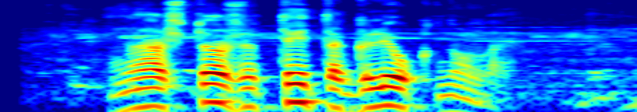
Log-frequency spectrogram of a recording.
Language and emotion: Russian, angry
